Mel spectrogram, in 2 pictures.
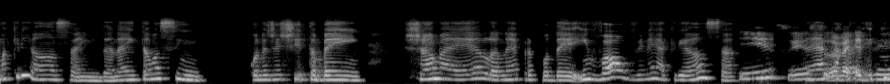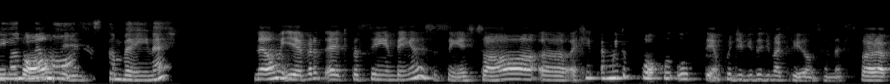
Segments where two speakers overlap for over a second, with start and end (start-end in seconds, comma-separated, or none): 8.0-9.8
